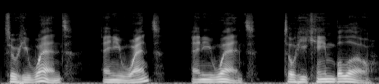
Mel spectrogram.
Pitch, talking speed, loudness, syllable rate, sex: 110 Hz, 205 wpm, -16 LUFS, 4.7 syllables/s, male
